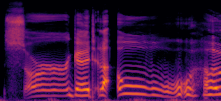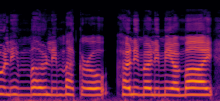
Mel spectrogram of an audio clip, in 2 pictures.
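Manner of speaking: drawn-out, lingering mock swoon; exaggerated crush gushing; hammed-up swooning. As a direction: draw the words out as if swooning over someone gorgeous. Gushing over an actor's looks.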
